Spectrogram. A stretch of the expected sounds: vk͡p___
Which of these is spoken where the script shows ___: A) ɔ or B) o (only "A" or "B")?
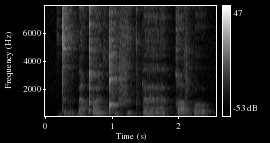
A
